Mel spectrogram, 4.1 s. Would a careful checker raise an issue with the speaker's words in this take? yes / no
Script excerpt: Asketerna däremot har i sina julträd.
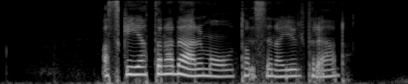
no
